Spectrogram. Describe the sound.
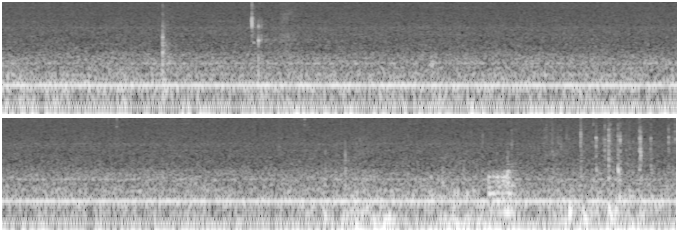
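Typing on a computer keyboard: sparse, faint key clicks scattered over a steady low hum and hiss, with a small cluster of taps near the end.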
